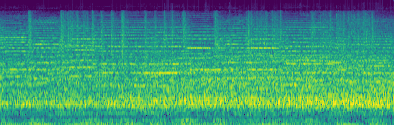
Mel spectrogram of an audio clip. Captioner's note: crowd cheering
